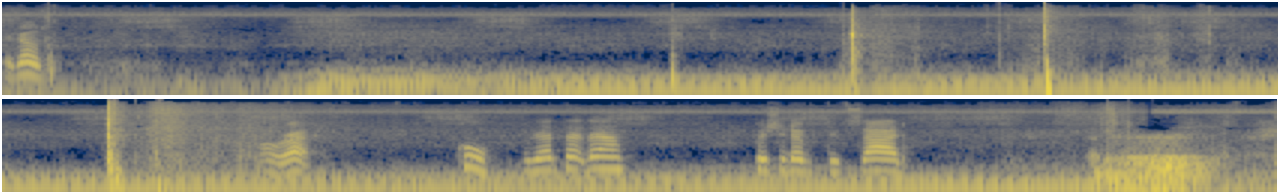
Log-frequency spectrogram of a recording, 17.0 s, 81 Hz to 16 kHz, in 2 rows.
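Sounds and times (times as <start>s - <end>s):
steady low hum: 1.0s - 17.0s
machete chopping tree trunk: 4.4s - 4.8s, 5.5s - 7.3s, 9.1s - 10.1s.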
